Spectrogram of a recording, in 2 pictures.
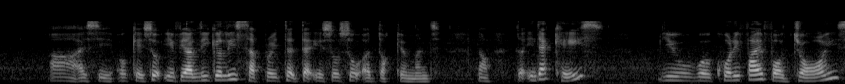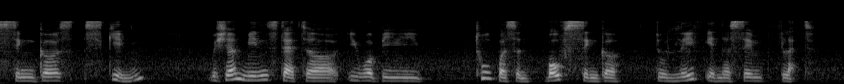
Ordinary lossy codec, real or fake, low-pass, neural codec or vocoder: none; real; none; none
